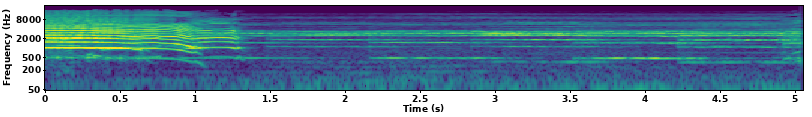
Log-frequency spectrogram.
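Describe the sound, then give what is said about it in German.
Police car sirens wail as police cars approach, a steady, sustained tone at moderate loudness, opening with a brief burst of loud, falling, wavering sweeps before settling into a held pitch. “Wo kommen denn die Polizeiautos jetzt so plötzlich her?”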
